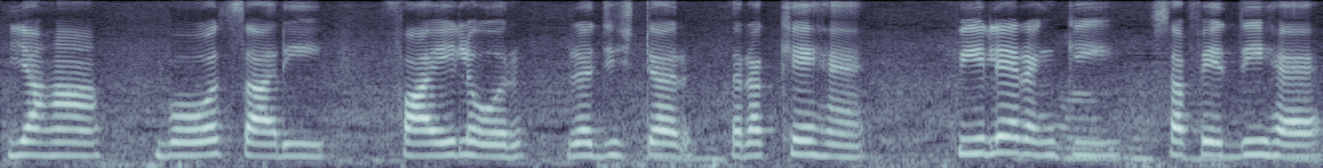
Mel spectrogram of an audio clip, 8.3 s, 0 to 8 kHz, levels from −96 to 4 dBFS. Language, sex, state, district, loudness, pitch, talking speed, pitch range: Hindi, female, Haryana, Rohtak, -16 LUFS, 230 Hz, 95 wpm, 220-240 Hz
